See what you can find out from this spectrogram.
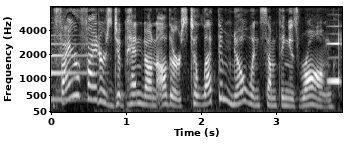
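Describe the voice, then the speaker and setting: With music in the background, the speaker moves at a fairly quick pace through very wide pitch swings. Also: woman, high pitch for a woman. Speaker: television news reporter. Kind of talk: broadcast news reporter delivery.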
